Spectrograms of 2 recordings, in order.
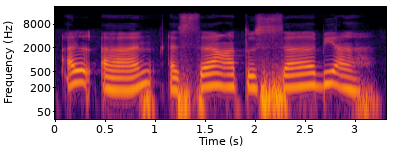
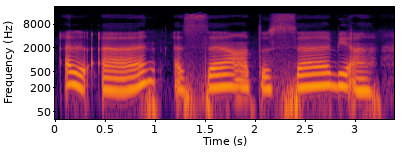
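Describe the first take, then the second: No difference in how they are said.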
